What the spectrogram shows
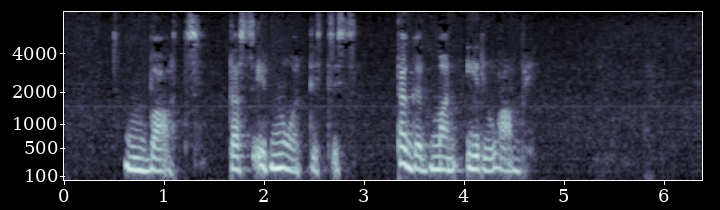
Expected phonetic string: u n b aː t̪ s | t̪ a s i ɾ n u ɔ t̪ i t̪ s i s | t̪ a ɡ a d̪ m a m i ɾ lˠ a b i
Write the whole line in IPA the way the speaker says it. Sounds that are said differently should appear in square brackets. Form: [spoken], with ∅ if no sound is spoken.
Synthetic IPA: u n b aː t̪ s | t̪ a s i ɾ n u ɔ t̪ i t̪ s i s | t̪ a ɡ a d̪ m a [n] i ɾ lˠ a b i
